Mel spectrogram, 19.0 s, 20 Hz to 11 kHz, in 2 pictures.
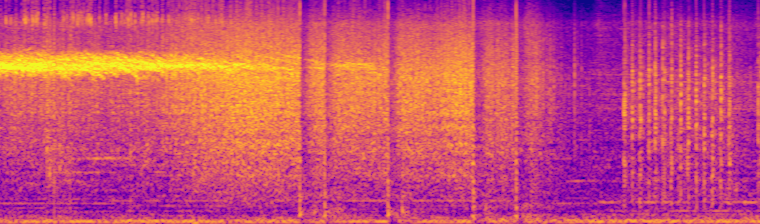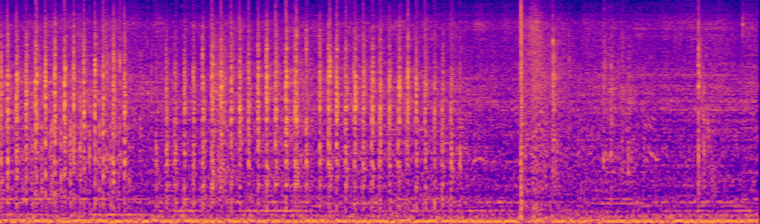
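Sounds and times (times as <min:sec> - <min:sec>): firework whistling hiss: 0:00.0 - 0:11.8
firecracker bangs: 0:00.0 - 0:17.6
rapid firecracker crackle: 0:00.0 - 0:19.0.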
